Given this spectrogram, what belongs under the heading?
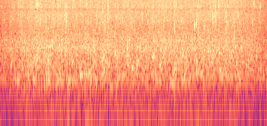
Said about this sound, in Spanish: Y mientras iniciamos el ascenso, más abajo, junto a la carretera, el río Vidasoa sigue su curso serpenteante, sin detenerse.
